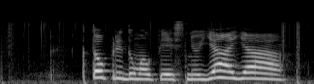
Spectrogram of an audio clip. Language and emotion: Russian, positive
